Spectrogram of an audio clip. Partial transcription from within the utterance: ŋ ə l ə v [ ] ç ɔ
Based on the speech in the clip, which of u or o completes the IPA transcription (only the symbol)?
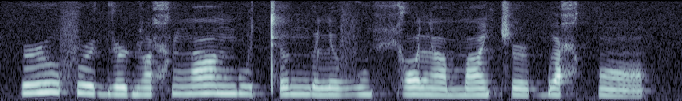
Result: u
